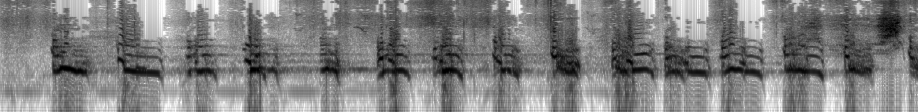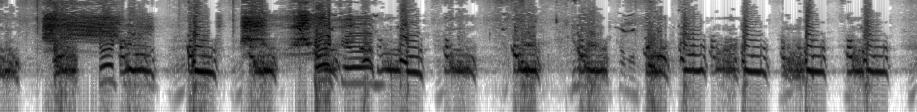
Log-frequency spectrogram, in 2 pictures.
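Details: Coonhounds, black and blue dogs, barking while treeing on an Alabama coon hunt; rapid, steady barks and bawls repeated about every half second, with a louder rough stretch of overlapping voices midway.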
